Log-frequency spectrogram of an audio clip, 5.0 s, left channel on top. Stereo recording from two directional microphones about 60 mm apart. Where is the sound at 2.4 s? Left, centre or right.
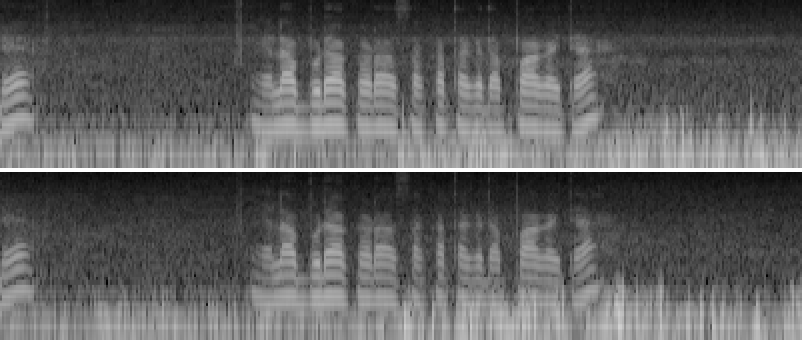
Centre.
